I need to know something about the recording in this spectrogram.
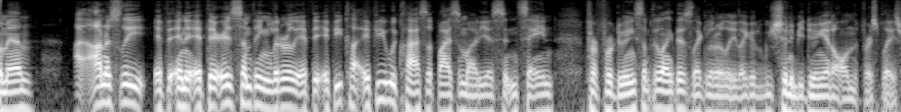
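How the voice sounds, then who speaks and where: A man in his thirties, streaming and rambling through questions from chat, halting and repeating his words as he goes. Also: fairly low pitch, gravelly, no echo. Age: 30s. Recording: dry, slightly dull stream mic audio.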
